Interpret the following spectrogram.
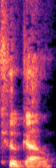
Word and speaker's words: Cuoco: I believe it's pronounced Cuoco. Cuoco for The Flight Attendant, and Tracy Ellis Ross for Blackish.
